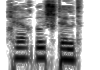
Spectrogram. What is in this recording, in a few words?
"herbestellt", German; adjectives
